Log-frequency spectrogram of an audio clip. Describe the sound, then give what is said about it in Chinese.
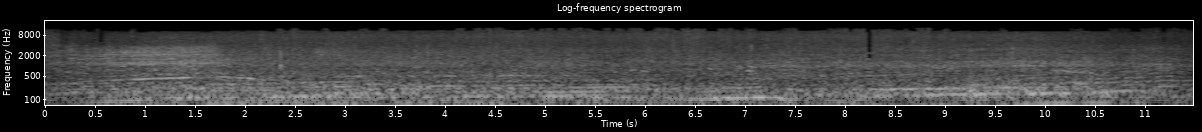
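A car driving off toward the Bellony apartment, its engine giving a steady low rumbling drone over broad road noise. The sound stays loud and even for the whole stretch, with no clear fade. “青年国王这样说完，车子就驶往白洛尼公寓了。”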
